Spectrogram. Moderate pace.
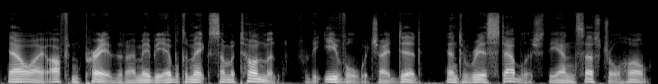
No: fast, 230 wpm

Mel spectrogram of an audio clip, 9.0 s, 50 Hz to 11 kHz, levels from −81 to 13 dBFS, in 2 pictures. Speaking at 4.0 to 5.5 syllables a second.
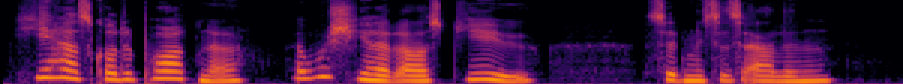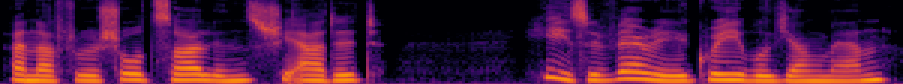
Yes: 5.3 syllables/s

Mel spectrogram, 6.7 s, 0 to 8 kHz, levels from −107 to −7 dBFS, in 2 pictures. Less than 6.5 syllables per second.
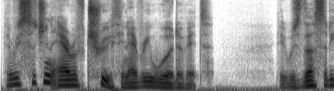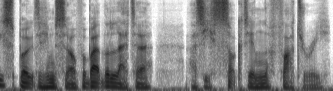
No: 7.0 syllables/s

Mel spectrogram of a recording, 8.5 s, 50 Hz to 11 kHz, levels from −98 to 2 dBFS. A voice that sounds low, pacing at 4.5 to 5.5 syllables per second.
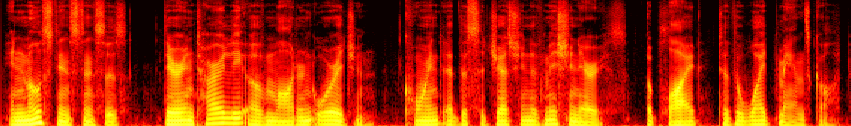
Yes: very low, 95 Hz; 5.3 syllables/s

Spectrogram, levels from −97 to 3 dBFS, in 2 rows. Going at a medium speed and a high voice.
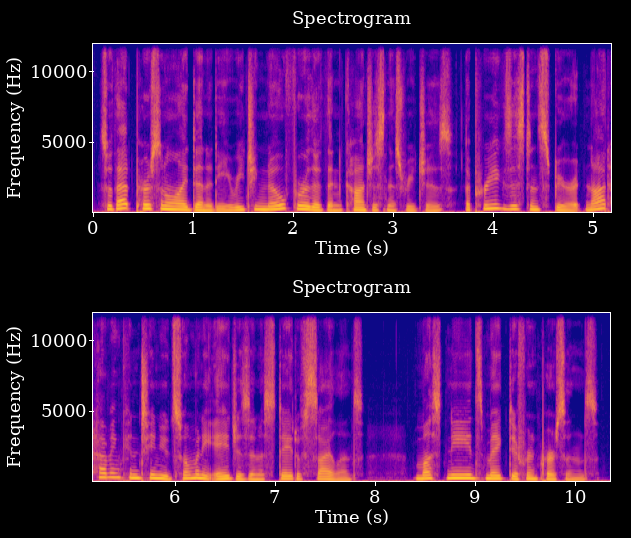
Yes: average, 175 wpm; high, 205 Hz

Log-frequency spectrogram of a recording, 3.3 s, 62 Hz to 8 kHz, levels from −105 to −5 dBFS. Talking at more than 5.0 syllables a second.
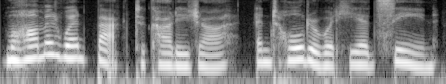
Yes: 5.2 syllables/s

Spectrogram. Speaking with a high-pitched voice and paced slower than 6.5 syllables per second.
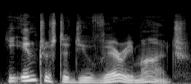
No: low, 120 Hz; 5.1 syllables/s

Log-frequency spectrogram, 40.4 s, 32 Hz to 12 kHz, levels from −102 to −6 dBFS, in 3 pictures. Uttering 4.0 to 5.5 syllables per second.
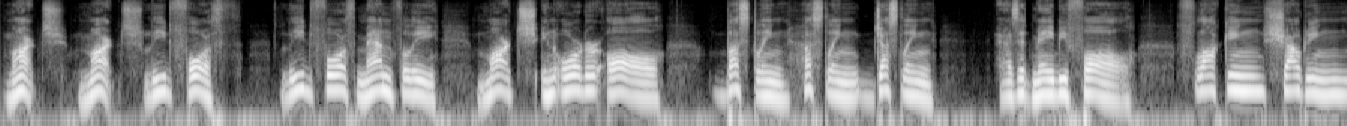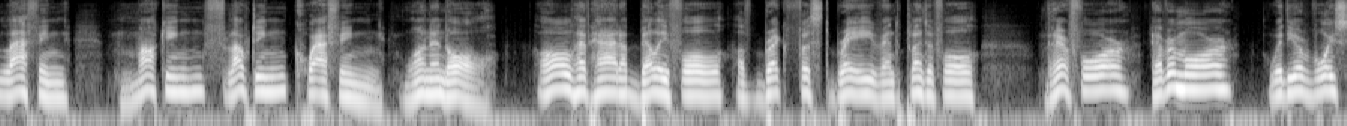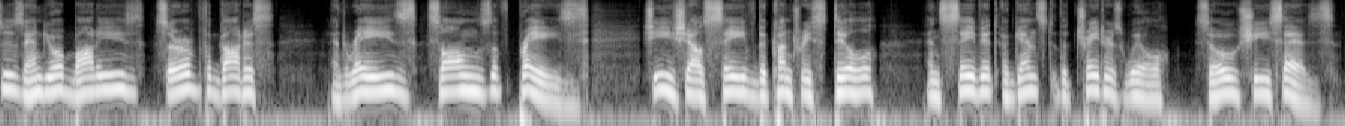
No: 3.1 syllables/s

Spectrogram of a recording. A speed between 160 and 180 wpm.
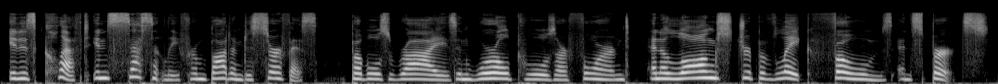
No: average, 140 wpm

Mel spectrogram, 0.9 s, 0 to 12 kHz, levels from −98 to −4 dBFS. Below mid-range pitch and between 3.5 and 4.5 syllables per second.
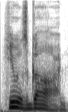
Yes: low, 110 Hz; 3.9 syllables/s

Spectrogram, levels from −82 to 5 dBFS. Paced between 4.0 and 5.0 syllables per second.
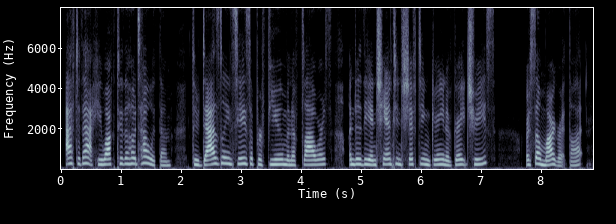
No: 5.6 syllables/s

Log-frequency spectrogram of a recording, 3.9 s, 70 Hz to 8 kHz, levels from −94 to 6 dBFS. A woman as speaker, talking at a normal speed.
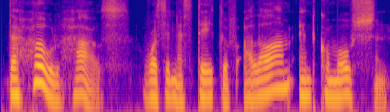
Yes: female; average, 170 wpm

